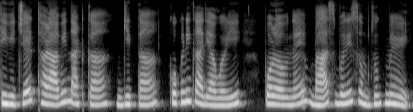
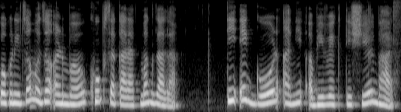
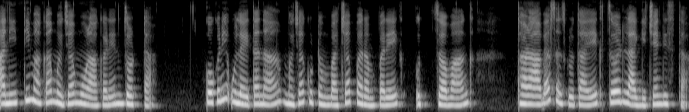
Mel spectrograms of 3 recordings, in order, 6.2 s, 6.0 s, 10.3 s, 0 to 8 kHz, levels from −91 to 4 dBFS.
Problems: none marked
